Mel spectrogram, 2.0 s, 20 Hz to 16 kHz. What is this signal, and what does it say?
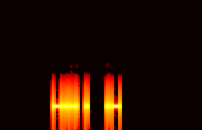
Morse code, heard as a keyed tone, about 44 wpm, 700 Hz. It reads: BE A
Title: Sets of 2 Words 45wpm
